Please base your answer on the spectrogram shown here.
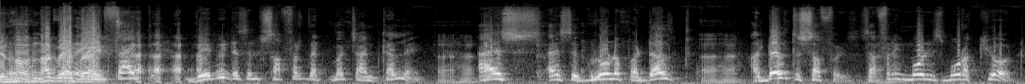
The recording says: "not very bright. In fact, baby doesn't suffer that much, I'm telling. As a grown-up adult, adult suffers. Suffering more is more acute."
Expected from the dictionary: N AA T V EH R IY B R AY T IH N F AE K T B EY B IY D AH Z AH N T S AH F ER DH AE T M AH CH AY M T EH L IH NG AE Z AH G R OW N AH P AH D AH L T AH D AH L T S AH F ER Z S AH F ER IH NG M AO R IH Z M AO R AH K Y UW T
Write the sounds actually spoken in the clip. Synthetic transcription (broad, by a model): N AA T V EH R IY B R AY IH N F AE K T B EY B IY D AH Z AH N T S AH F ER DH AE T M AH CH AY M T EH L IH NG AE Z AH G R OW N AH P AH D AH L T AH D AH L T S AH F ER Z S AH F ER IH NG M AO R IH Z M AO R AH K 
